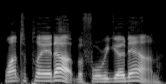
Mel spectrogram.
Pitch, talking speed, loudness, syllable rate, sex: 135 Hz, 325 wpm, -18 LUFS, 6.8 syllables/s, male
